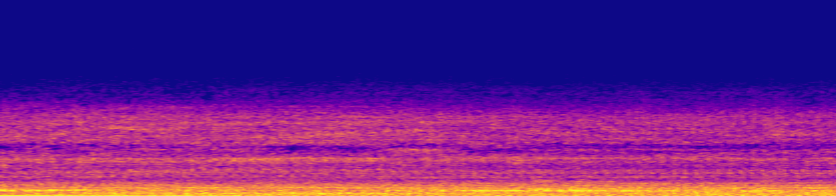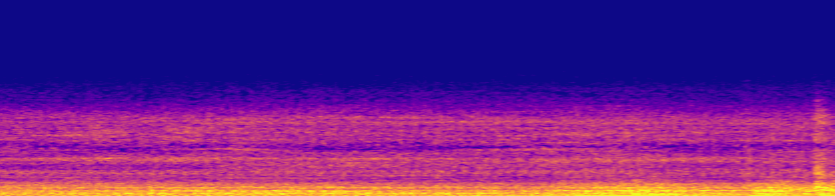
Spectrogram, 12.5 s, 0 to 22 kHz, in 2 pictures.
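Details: 1977 Holden HX Statesman Deville, 308 V8 with Turbo 400, first run after sitting about 20 years: settles into a steady, even idle with a smooth low rumble and no knocks or misses; runs healthy.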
